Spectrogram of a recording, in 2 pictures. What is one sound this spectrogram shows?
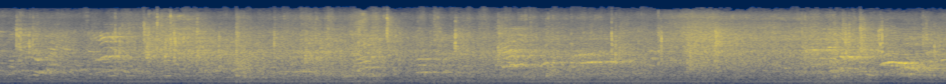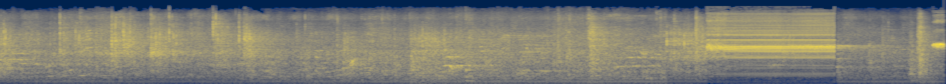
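Hockey sticks clack against a puck and each other.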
